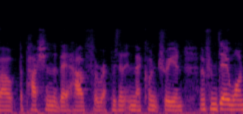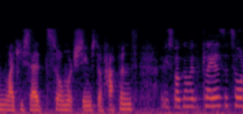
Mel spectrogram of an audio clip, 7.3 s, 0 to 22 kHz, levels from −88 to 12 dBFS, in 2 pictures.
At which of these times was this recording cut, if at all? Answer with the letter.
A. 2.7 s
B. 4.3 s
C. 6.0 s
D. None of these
C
